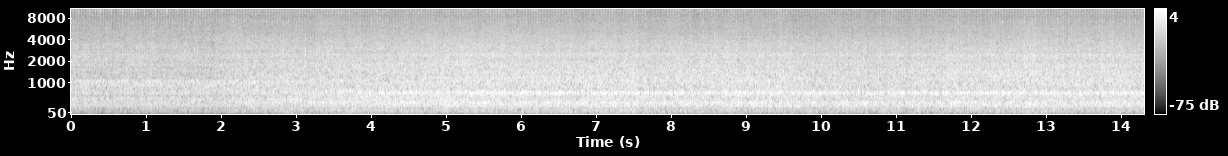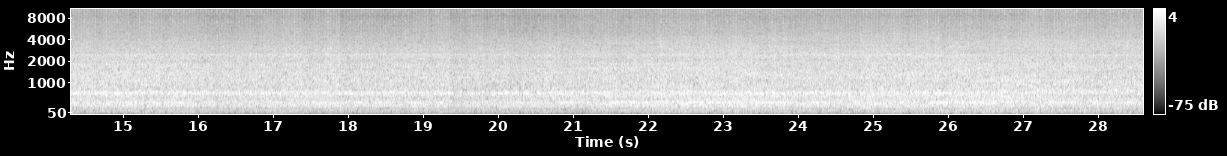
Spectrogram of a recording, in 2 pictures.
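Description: Steady running sound from the engine bay of a 2016 Nissan Versa idling with the air-conditioning compressor engaged and the condenser cooling fan running, a steady whir that grows a little louder a few seconds in. It is the sound of a new car's A/C compressor and fan working normally.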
